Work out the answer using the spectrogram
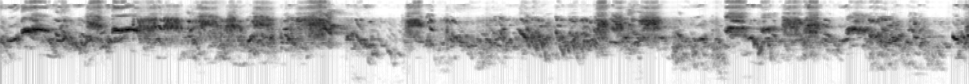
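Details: Bright, rapid chirping and twittering from a breeding pair of budgerigars, with a few clear high squeaks standing out from the steady scratchy chatter.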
